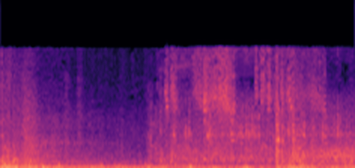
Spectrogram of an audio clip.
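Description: Cannon fire in Horizon Zero Dawn, a continuous heavy booming rumble with dense low-end thuds running steadily through the moment, loud and close.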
